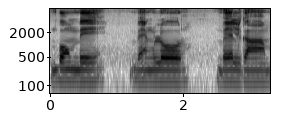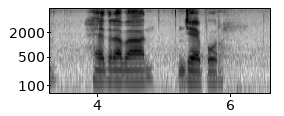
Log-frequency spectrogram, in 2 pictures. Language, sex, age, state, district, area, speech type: Urdu, male, 30-45, Delhi, New Delhi, urban, spontaneous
